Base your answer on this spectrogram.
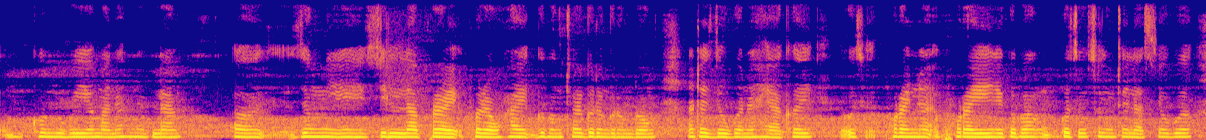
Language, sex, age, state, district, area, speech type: Bodo, female, 30-45, Assam, Chirang, urban, spontaneous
